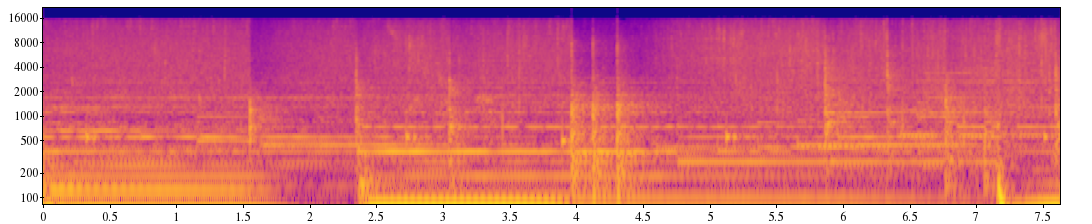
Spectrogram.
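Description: Vegetables sizzling as they fry, with a wooden spoon stirring and clicking against a steel pot. Background music with sustained bass notes plays underneath.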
